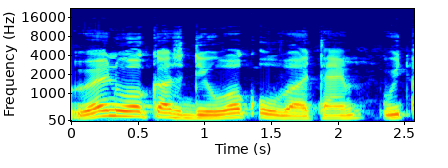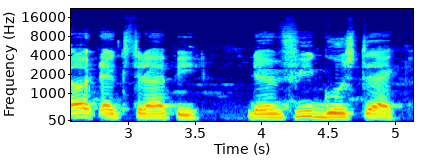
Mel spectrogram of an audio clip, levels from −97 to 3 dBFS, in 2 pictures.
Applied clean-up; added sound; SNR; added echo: none; none; none; none.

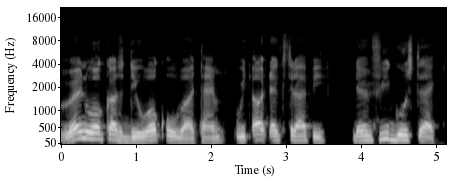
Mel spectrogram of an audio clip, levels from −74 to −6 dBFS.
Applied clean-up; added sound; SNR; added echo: neural mask model Resemble Enhance denoiser.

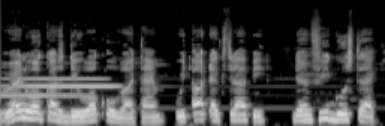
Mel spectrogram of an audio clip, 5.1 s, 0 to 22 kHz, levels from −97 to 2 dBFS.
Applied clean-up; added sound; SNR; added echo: classical method Wiener filter.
